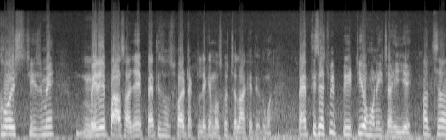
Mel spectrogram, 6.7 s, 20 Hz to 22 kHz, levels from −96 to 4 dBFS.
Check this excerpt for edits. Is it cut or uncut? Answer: uncut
